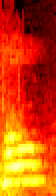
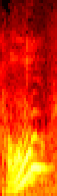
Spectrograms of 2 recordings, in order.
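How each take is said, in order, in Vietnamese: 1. Âm tiết có cao độ bằng, đều. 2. Cao độ lên, có chỗ đứt giọng. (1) "không có dấu gì á, là bằng" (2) "dấu ngã"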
